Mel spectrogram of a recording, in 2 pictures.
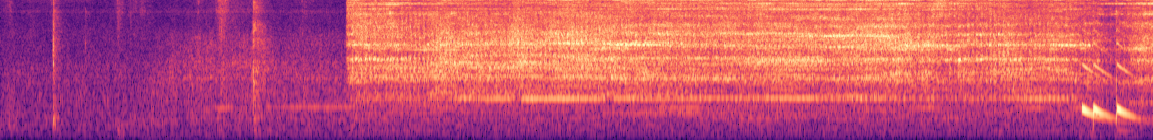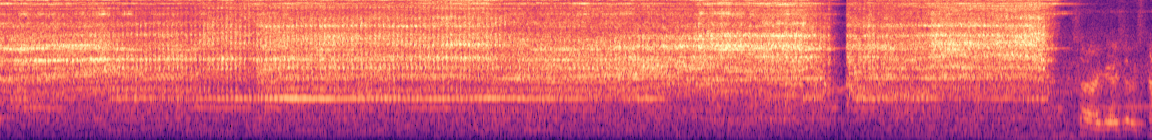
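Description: Retaping, or sharpening, a woodturning bowl gouge on a grinder gives a loud, steady high-pitched whine that runs for about twenty seconds, with brief scraping bursts in the middle and no talk over it.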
